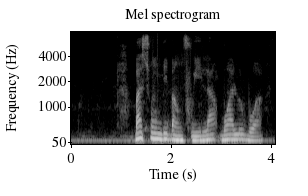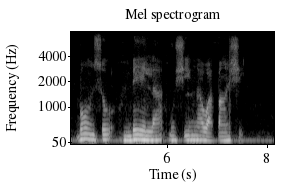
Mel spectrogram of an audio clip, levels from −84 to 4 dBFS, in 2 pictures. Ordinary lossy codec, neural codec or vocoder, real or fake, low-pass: Opus, 32 kbps; none; real; 7.2 kHz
